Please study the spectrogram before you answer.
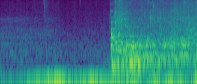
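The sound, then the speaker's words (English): A toilet flushes. After about a second of low hum, a loud rushing gush of water starts suddenly and continues steadily to the end. “Got to flush that away.”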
